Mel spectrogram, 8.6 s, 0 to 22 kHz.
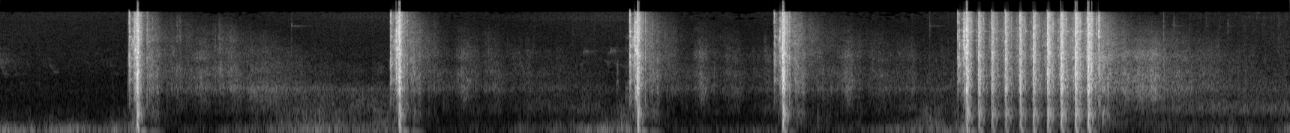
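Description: Czech Sa vz. 26 submachine gun, in 7.62x25mm Tokarev, firing four single shots about a second apart, then a short fully automatic burst of about ten rounds. Its trigger sets the mode: a partial pull fires single shots and a full pull fires full auto.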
